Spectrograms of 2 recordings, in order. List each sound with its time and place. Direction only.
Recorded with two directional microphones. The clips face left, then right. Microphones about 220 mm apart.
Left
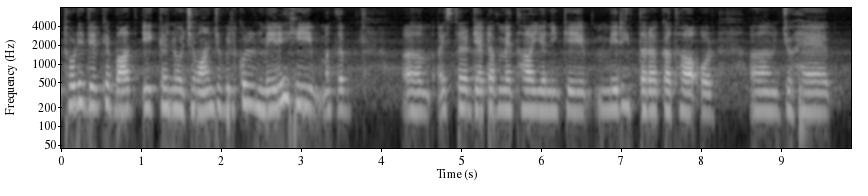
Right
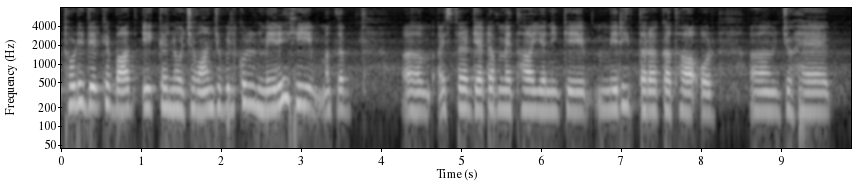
0.0 s speech: 50° right (ahead or behind)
